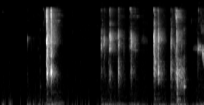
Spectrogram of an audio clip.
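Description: A computer keyboard clatters as JavaScript code is typed: one sharp key strike, then short bursts of quiet clicks, faint and close, with no voices.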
